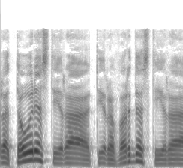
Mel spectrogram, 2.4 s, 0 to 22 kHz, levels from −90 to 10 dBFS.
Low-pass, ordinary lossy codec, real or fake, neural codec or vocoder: 10.8 kHz; MP3, 64 kbps; fake; codec, 24 kHz, 3.1 kbps, DualCodec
